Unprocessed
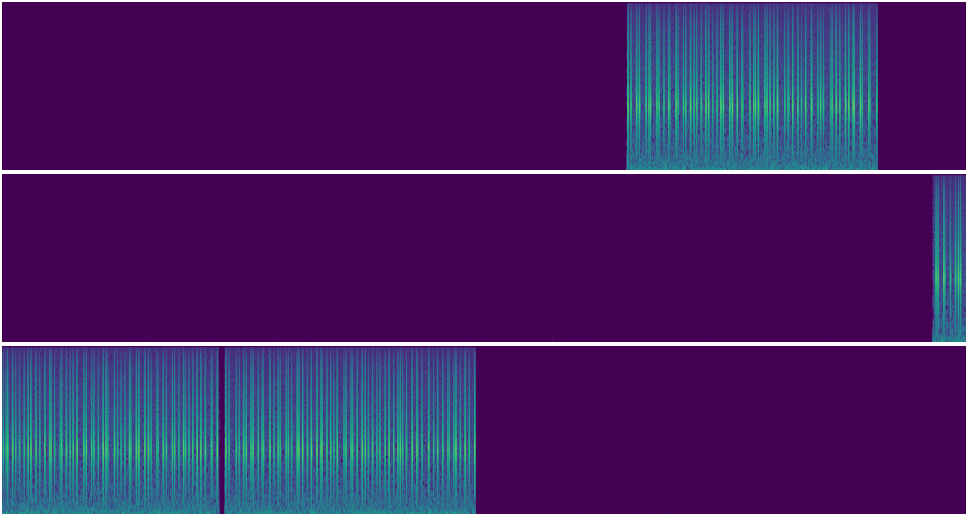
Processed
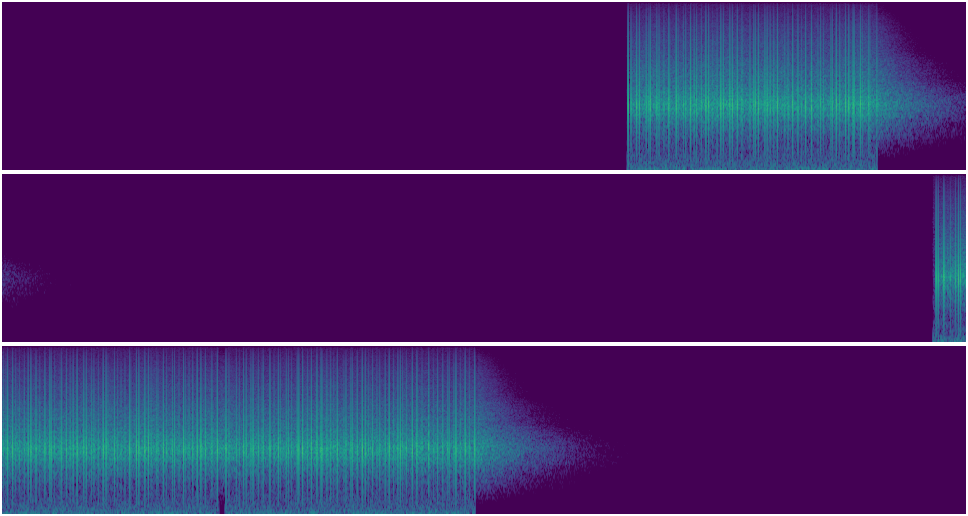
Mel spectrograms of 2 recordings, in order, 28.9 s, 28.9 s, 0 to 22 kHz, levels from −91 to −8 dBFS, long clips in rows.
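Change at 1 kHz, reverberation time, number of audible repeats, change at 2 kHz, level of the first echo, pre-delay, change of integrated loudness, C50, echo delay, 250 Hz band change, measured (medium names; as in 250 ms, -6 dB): -6.5 dB, 2.2 s, no echo, -6.5 dB, no echo, 30 ms, -6.5 dB, 6.5 dB, no echo, -7.5 dB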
